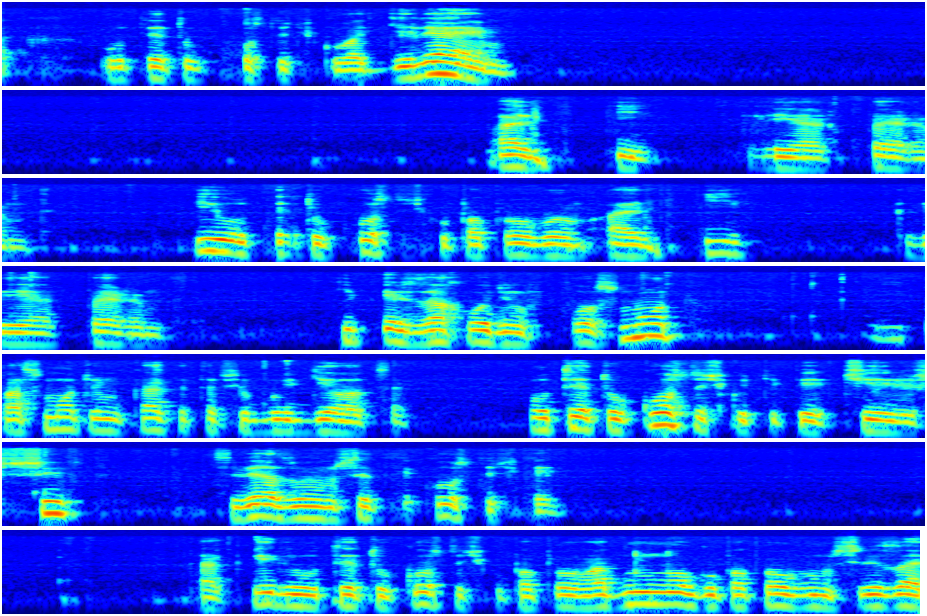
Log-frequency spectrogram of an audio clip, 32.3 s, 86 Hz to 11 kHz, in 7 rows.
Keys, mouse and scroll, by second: 1.1 click, 7.3 alt+p, 9.4 middle click, 10.7 click, 12.6 alt+p, 14.8 middle click, 14.8 scroll down 2, 17.0 click, 19.7 click, 20.8-22.8 scroll up 2, 23.4 shift+click, 27.9 click, 28.8 click.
